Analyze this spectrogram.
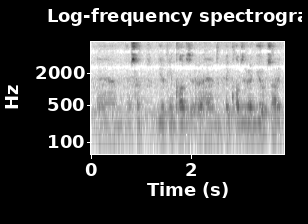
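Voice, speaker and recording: Fairly quick speech with fairly even intonation comes through audible room echo and noticeable background noise. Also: man. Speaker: football coach. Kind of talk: press conference. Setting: post-match press conference. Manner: hesitant, with frequent ums and repeats.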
